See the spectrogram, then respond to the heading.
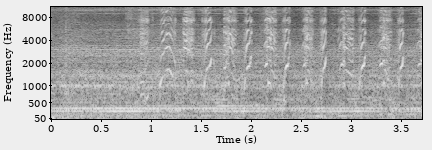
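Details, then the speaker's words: Honda Fit driving at speed: quick, repeated chirping squeaks, two or three a second, over a steady drone, intermittent and rising with speed; owner suspected a wheel bearing, but the cause is the CV axle boot. "barulhinho chato irritante falar para vocês o que é esse barulhinho não parecia não dá toda a hora no carro não de vez em quando incomodava o dono do carro chegou até a pensar que podia vir da do rolamento de roda né"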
